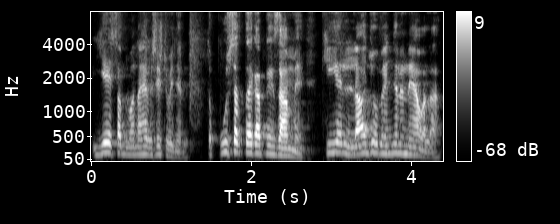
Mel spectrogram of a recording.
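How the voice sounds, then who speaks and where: Casting: a male Hindi teacher with a Chhattisgarhi accent, fairly high voice, lecturing for exam prep and quizzing the class. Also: animated, quick pace, a little mellow. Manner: repeats "ठीक है" and quizzes listeners.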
